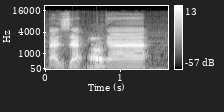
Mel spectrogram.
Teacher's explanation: wag mong lagyan ng shadda yung za sa tazakka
